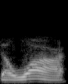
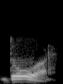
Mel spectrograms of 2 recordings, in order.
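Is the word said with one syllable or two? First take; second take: two; one. First: The word is spoken as two syllables. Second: The word is spoken as one syllable. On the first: It is read letter by letter, as for children. "if I'm teaching my little, little children, da, wa, re, right, dawar" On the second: It is read with the proper vowel points. "But then when you point it, right, door"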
